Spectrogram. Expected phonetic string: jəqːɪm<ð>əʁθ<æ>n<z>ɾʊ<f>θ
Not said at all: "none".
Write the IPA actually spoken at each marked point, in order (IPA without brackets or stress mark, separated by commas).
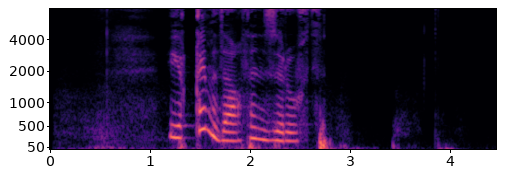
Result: ð, æ, z, f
